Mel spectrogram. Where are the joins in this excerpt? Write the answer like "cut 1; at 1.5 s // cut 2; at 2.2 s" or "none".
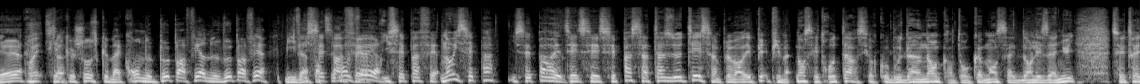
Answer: none

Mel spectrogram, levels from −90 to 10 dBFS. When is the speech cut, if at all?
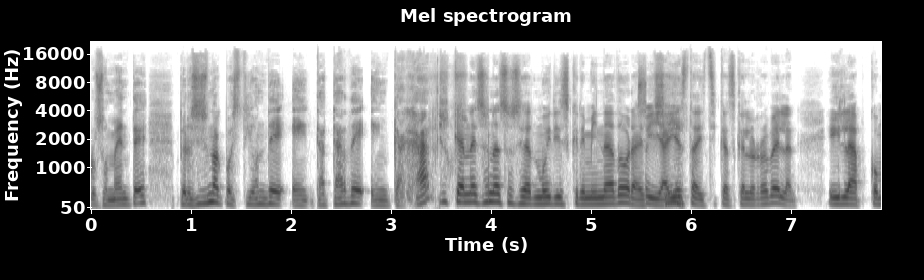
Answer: cut 1; at 3.5 s // cut 2; at 5.5 s

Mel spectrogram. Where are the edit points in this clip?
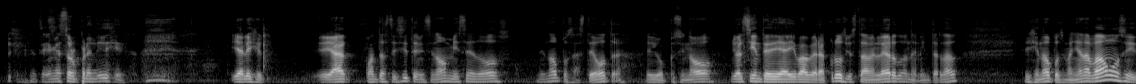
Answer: cut 1; at 8.4 s

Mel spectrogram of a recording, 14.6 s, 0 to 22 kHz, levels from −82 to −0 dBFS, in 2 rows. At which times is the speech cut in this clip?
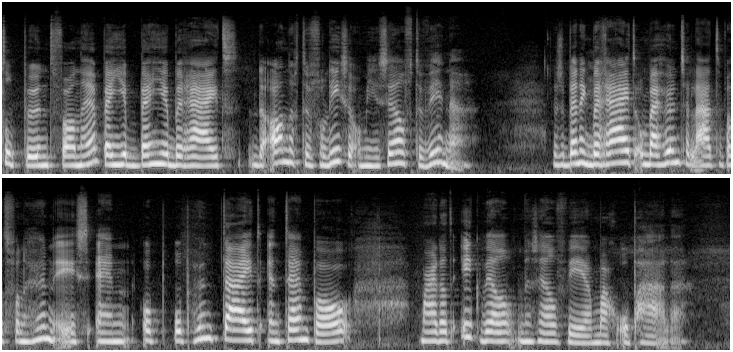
none

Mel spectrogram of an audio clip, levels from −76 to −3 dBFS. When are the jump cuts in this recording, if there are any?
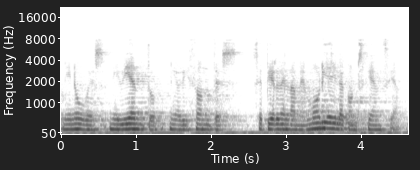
cut 1; at 2.5 s

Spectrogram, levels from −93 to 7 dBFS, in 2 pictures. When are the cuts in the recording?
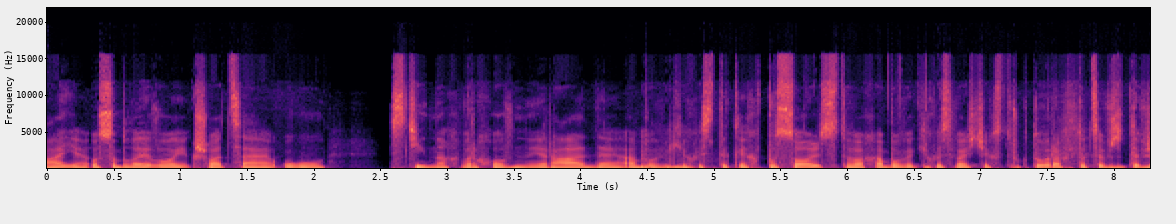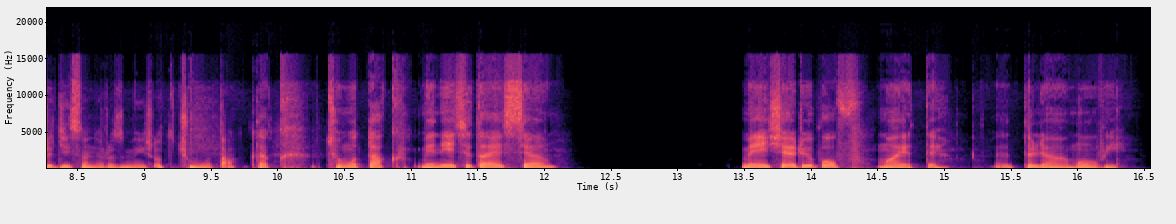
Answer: none

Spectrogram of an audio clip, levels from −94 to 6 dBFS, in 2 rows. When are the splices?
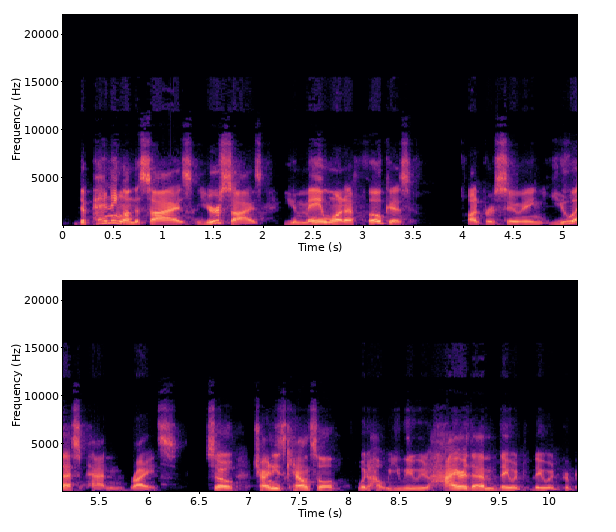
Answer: cut 1; at 6.4 s // cut 2; at 8.0 s

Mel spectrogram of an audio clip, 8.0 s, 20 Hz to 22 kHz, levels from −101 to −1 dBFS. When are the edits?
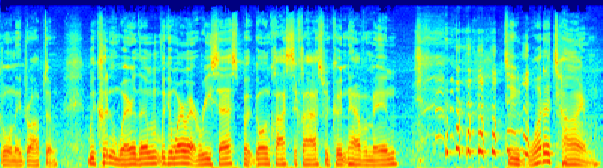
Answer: none

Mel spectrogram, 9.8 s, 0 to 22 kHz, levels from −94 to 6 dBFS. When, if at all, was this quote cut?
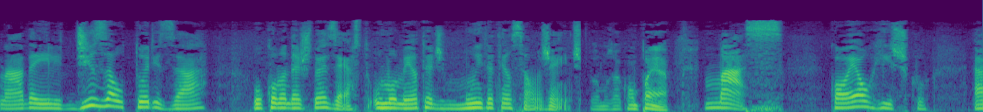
cut 1; at 5.8 s // cut 2; at 7.0 s

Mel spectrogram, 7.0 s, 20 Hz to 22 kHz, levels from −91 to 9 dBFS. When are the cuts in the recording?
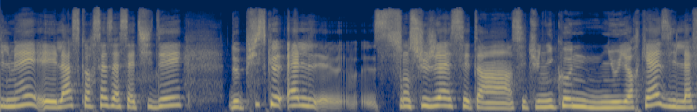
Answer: none

